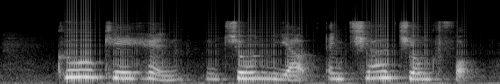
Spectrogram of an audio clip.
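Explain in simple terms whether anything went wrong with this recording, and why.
Something did go wrong, and it lasts the whole clip: a block size mismatch (padded). One step in the chain hands over audio in pieces slightly too short for the next step, which fills each gap with silence. Those tiny gaps repeat about 43 times a second, giving a steady low buzz under the speech, and the speech runs at about 0.94 times normal speed. Unlike a simply slowed recording, the character of the voice stays the same. The buzz rate fits blocks of 1024 samples.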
